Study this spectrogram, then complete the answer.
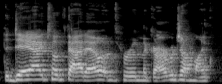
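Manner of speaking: normal talking voice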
